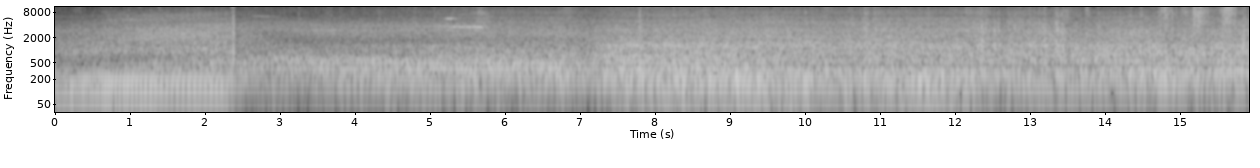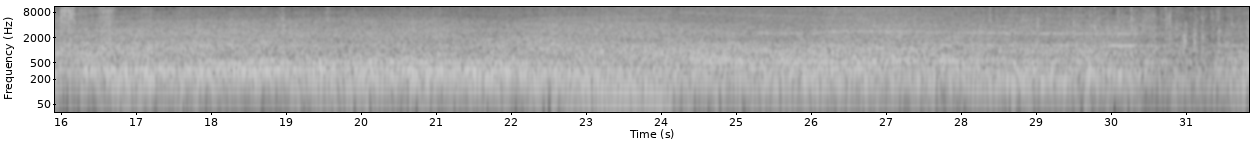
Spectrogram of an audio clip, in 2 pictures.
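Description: Fendt Vario 820 tractor's six-cylinder diesel engine pulling a loaded slurry tanker, rising in pitch as it accelerates over the first two seconds, then running steadily under load with tyre and driveline noise. The sound changes abruptly several times.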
